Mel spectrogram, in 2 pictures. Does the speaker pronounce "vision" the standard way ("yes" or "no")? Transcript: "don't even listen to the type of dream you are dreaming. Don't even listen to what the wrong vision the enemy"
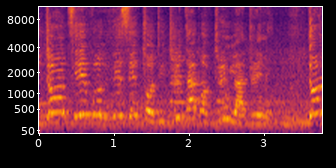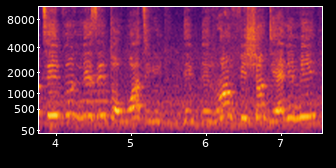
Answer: no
